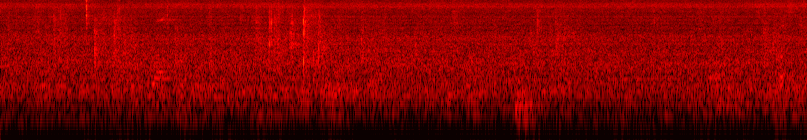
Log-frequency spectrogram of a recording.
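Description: Indistinct murmur of people talking in a large room over a steady background hum, with a few light clicks about one and three seconds in.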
